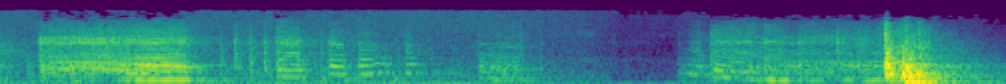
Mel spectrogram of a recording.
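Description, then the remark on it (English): A door in a mountain wall creaks and groans open in two drawn-out stretches with a short pause between, then lands with a solid thunk near the end. “Wow, here's a door in the mountain wall. Well, I can at least try.”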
